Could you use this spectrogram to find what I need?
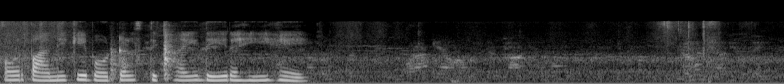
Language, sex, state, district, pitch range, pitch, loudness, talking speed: Hindi, female, Rajasthan, Jaipur, 185-205 Hz, 195 Hz, -20 LUFS, 60 wpm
